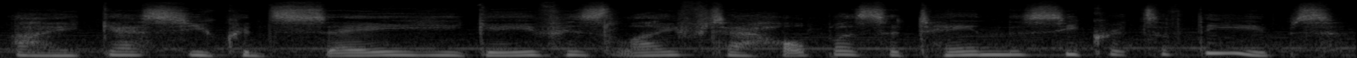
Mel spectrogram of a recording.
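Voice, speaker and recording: An eager, jittery young diviner in a video game, voiced by a woman, her words breathy and quick to rise. Soft game music runs behind her. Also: mid-range voice, natural voice. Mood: nervous. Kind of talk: video game cutscene acting.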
